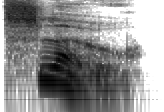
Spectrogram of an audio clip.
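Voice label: "slow", British English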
